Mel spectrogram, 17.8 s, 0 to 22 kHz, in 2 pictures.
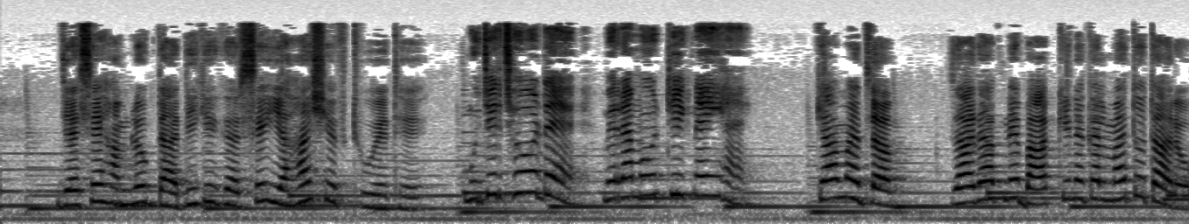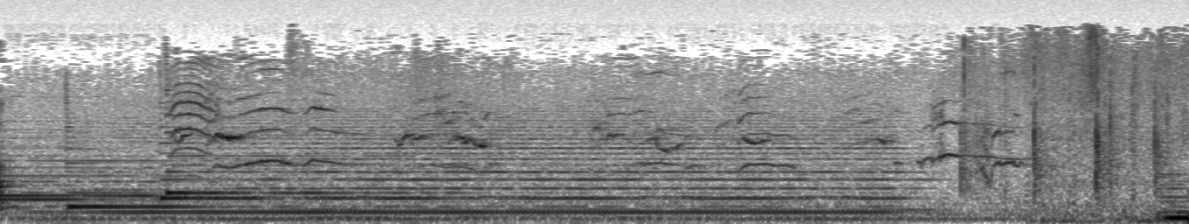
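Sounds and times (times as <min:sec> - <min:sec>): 
speech: 0:00.0 - 0:09.5
several cats meowing in overlapping wavering cries: 0:10.2 - 0:16.9
shuffling sounds: 0:15.9 - 0:17.8.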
